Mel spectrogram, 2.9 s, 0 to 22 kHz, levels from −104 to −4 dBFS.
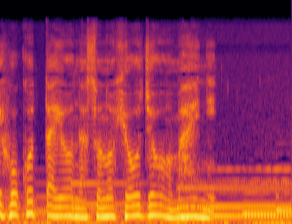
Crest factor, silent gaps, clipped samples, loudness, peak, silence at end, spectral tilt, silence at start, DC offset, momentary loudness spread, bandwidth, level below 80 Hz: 12 dB; none; under 0.1%; -19 LUFS; -6 dBFS; 0 s; -6 dB/octave; 0 s; under 0.1%; 6 LU; 14 kHz; -34 dBFS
